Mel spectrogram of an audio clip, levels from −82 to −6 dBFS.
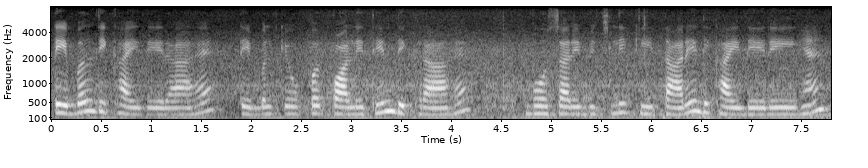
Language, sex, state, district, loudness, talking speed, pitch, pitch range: Hindi, female, Punjab, Pathankot, -18 LUFS, 160 wpm, 195 Hz, 180-225 Hz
